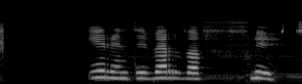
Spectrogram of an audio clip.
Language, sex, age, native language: Icelandic, female, 10, Icelandic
